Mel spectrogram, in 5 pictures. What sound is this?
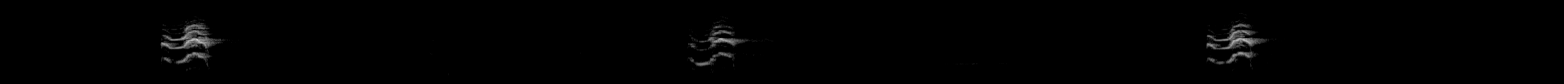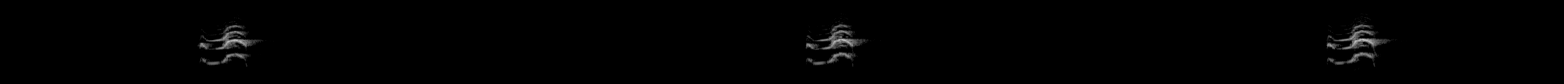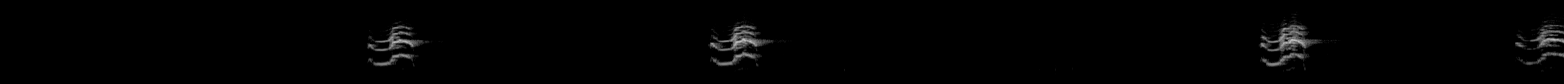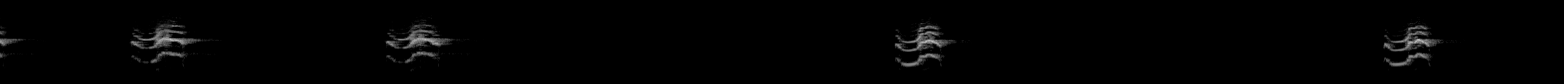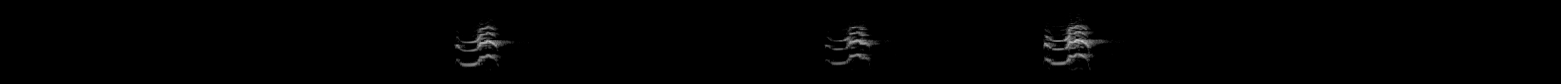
A stereo field-recording of a female Tawny Owl (Strix aluco) screeching.Edited for low end wind rumble. Zoom H2 front on-board mics & Dead Kitten.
